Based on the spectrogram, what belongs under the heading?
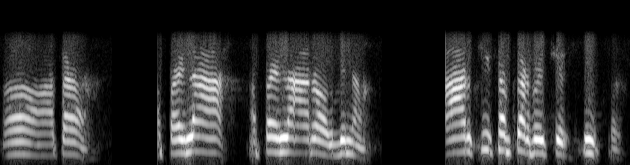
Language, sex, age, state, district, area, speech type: Maithili, female, 60+, Bihar, Begusarai, rural, conversation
